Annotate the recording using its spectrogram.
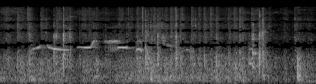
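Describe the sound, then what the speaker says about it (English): Tippler pigeons taking off from a homemade loft, with a burst of flapping wings that flutters on and off over a steady outdoor background, close and moderately loud. "Birds are starting to fly for me."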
